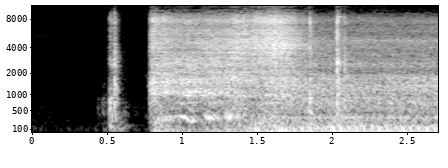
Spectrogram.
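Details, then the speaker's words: Ram 6.7L Cummins diesel after priming by cycling key to run seven times: short crank, fires instantly into a steady smooth idle with no stumble; fuel system purged of air. "Beautiful. Fire right up. Very nice."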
